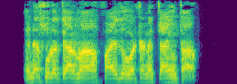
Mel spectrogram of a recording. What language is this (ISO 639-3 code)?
snd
